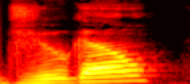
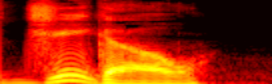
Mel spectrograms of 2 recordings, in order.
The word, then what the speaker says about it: Jigo: I just realized I've been saying Jugo. It's Jigo. I read it wrong and wrote it wrong in my notes, and that's why I've been saying it wrong, but it's actually Jigo.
